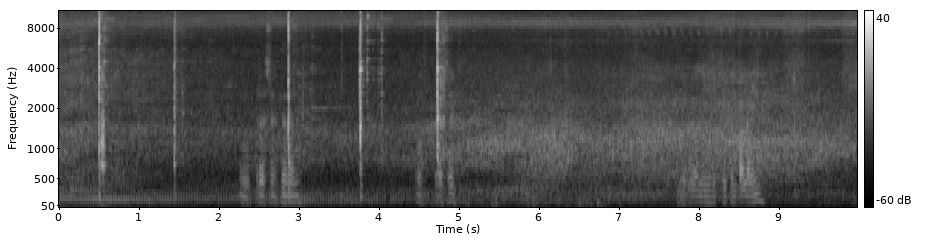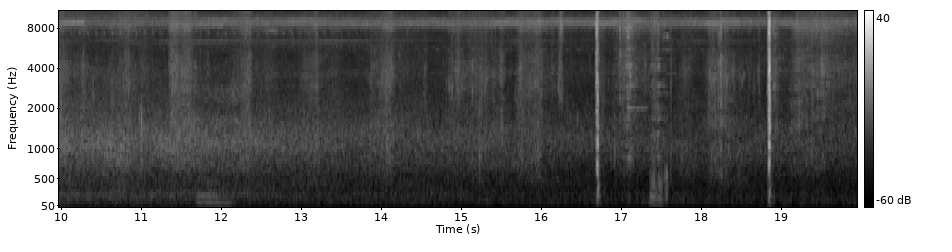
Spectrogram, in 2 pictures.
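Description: An axe blade strikes the ground with sharp thuds.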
